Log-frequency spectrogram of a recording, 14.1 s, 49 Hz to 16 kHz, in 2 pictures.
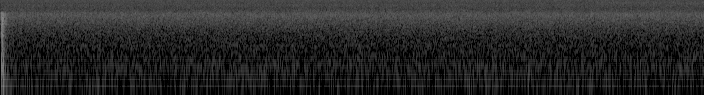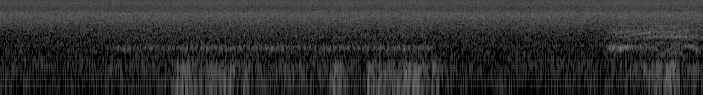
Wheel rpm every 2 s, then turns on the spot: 0, 0, 0, 0, 20, 30, 20.
8-12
